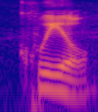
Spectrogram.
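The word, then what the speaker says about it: Kuiil: it is queen the queen of quills no queel k-u-i-i-l yeah two eyes oh wheel yeah so handle's pronouncing it wrong or am i just listening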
